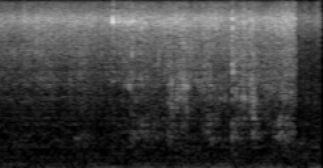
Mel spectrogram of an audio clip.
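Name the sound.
fenugreek seeds frying in oil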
